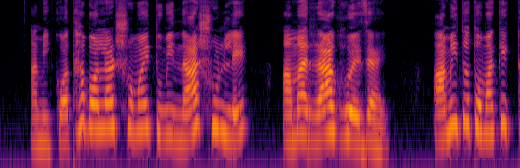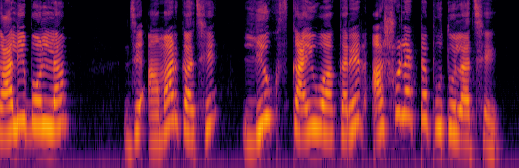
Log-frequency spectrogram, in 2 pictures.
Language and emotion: Bengali, angry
